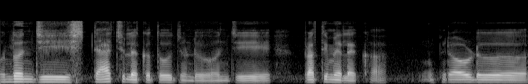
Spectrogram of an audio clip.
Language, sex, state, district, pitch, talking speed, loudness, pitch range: Tulu, male, Karnataka, Dakshina Kannada, 110 Hz, 90 wpm, -21 LUFS, 95-115 Hz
